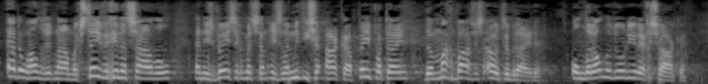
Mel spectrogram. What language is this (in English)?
Dutch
